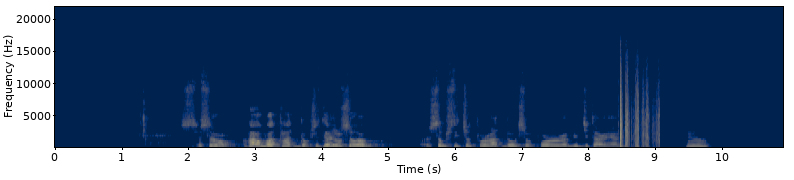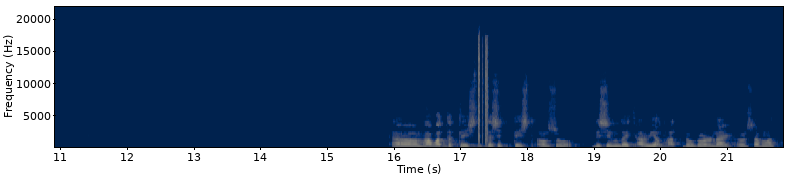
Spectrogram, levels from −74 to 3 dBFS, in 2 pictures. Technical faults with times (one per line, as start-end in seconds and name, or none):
8.45-9.07 cable scratch noise
17.27-17.43 cable scratch noise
